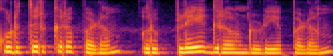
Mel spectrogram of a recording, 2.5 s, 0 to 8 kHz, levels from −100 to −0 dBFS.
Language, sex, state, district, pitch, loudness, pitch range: Tamil, female, Tamil Nadu, Nilgiris, 215 Hz, -15 LUFS, 195-250 Hz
